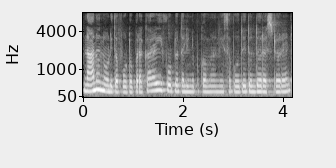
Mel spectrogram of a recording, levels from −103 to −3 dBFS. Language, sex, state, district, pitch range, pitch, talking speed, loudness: Kannada, female, Karnataka, Bellary, 200-220 Hz, 205 Hz, 160 wpm, -14 LUFS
